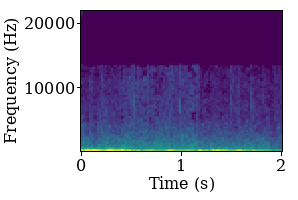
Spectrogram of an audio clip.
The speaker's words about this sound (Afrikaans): Oh, het jy dit donder weer gehoor? O, oh, dit klink of daar 'n erge storm aan die kom is.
